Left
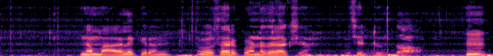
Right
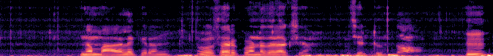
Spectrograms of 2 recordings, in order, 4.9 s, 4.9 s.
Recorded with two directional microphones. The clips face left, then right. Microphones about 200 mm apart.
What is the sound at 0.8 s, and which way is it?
Speech, 10° left (ahead or behind).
